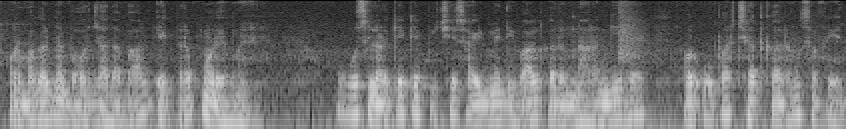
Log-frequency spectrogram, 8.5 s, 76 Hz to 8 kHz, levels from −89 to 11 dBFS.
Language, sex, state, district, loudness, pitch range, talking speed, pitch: Hindi, male, Chhattisgarh, Sukma, -17 LUFS, 90-105 Hz, 205 wpm, 100 Hz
